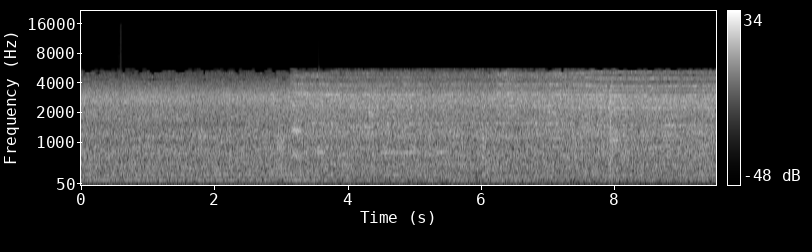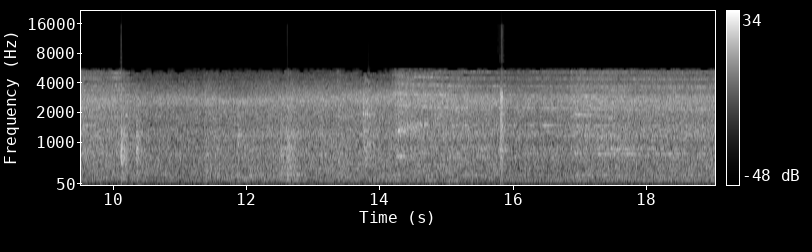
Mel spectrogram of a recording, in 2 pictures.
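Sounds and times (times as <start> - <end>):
band saw cutting log: 3.0 - 10.3, 14.2 - 19.0.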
